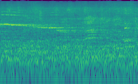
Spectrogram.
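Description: Steady murmur of a crowd of many people talking at once in a church. A thin, high whistling tone sounds over it and slides slightly down in pitch during the first second.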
